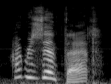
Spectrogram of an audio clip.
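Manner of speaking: offended. Acted. Offended at being called egghead.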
